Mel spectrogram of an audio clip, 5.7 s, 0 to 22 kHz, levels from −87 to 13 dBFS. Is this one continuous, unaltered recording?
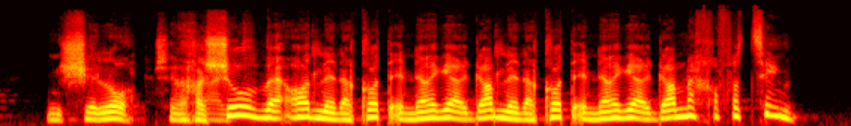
no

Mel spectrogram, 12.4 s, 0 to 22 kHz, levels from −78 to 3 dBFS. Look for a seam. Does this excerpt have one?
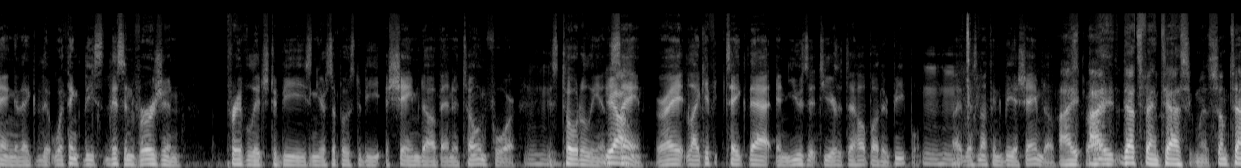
yes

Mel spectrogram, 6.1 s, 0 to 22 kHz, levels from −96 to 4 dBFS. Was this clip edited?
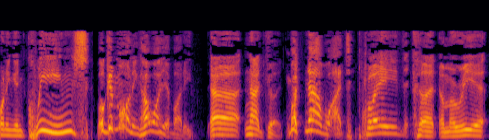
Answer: yes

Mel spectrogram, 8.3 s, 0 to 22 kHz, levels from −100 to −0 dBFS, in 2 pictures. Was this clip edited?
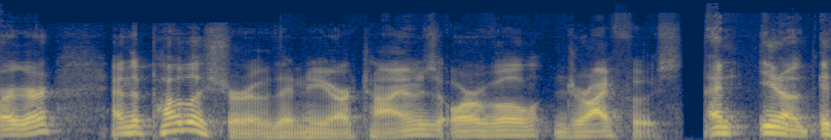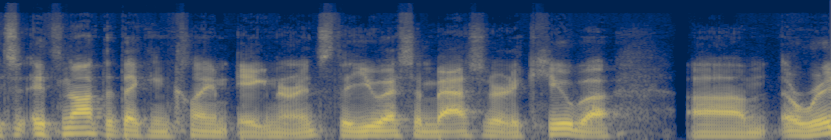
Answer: no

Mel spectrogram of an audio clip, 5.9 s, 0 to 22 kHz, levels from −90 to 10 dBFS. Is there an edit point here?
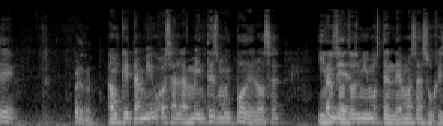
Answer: yes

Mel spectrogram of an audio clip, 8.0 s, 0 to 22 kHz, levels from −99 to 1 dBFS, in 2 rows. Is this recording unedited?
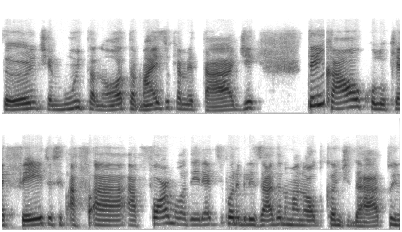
no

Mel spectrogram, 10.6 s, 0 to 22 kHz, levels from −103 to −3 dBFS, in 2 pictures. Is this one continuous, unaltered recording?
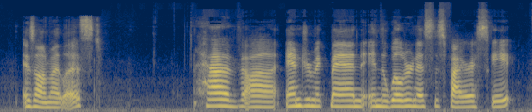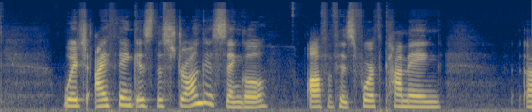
yes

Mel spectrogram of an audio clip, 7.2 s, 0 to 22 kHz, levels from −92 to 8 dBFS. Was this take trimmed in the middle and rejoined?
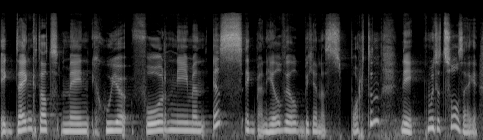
no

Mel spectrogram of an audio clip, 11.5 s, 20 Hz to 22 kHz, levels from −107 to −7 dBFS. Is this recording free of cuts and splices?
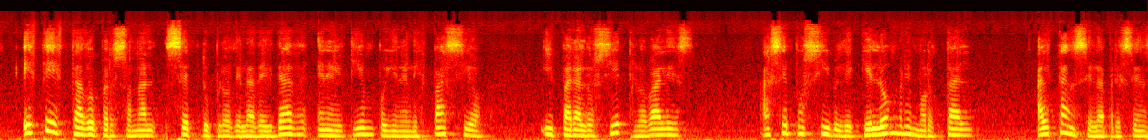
no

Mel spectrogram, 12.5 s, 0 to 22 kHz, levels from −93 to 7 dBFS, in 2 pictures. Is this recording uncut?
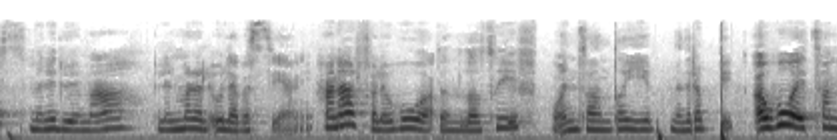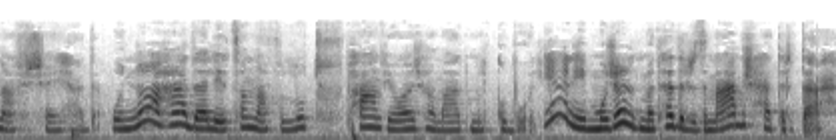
no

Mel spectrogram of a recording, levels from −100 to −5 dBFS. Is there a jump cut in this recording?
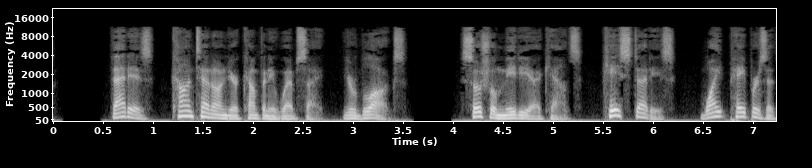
no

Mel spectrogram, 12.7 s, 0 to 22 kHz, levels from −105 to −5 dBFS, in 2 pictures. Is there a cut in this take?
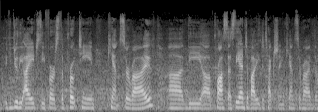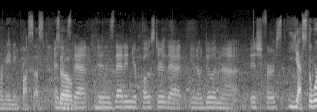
no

